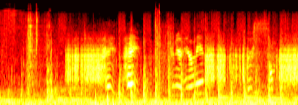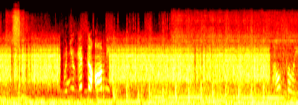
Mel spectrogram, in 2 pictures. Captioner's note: Static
